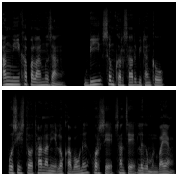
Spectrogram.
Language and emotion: Bodo, neutral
